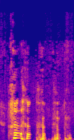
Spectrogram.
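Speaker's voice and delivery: short broken acted sobs; weepy sobs in a drama; sobbing. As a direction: sob in short bursts, falling away. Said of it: "ಎಷ್ಟ್ ಅಳ್ತೀಯ".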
